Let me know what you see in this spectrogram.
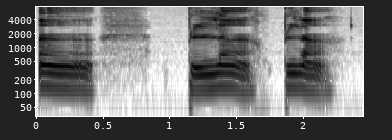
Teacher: Remember this E-I-N nasal. So it goes in your nose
